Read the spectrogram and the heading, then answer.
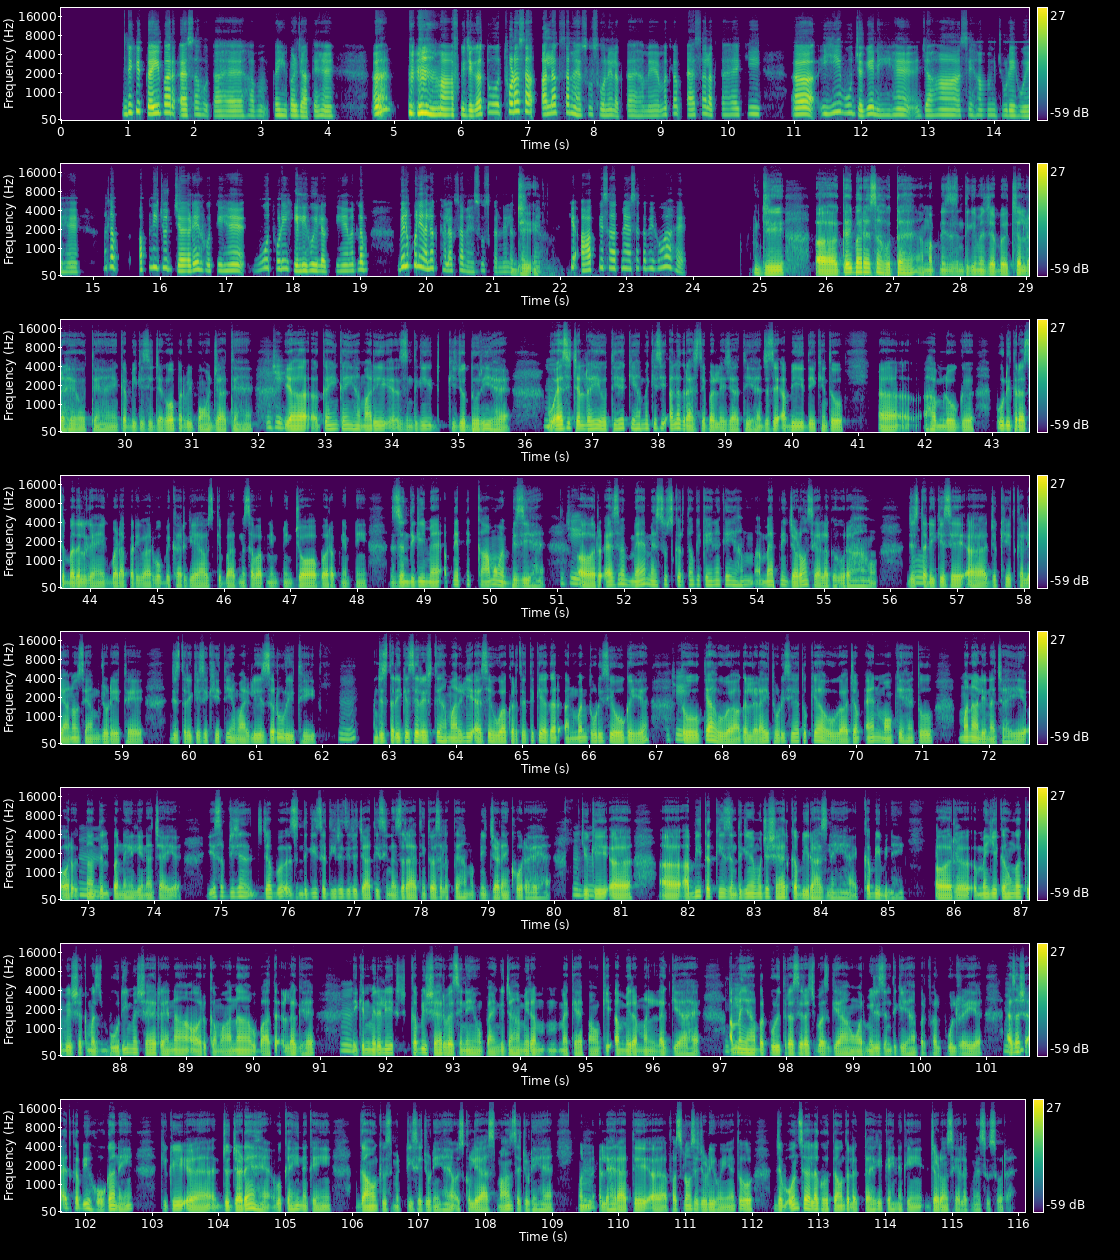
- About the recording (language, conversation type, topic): Hindi, podcast, क्या कभी ऐसा हुआ है कि आप अपनी जड़ों से अलग महसूस करते हों?
- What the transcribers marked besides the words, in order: throat clearing; tapping; in English: "जॉब"; in English: "बिज़ी"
